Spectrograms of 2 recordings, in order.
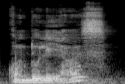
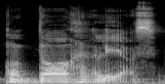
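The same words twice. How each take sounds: First: «Condoléances» with a plain o; «Condoléances» said cleanly, no extra r; correct condoléances. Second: «condoléances» slowly with an added r, "condorléances"; «condoléances» stretched and mispronounced with r; wrong condoléances. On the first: Teacher sets the right form against the wrong one. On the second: Teacher slowly imitates the wrong condoléances. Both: Shown as a demonstration. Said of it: "et non".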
